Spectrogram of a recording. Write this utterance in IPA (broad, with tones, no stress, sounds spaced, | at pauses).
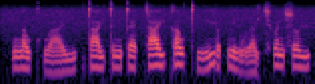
ŋ ɐ˧ w kʷʰ aː˨˧ j | t̪ aː˧ j t̪ ɪ˧ ŋ t̪ ɛː˧ t̚ s aː˥ j k ɐ˥ w t̪ʰ iː˨˥ j ɵ˨˥ t̚ l iː˨˩ w l ɐ˨˩ j t͡sʰ ɵ˥ n s ɵ˥ ɥ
